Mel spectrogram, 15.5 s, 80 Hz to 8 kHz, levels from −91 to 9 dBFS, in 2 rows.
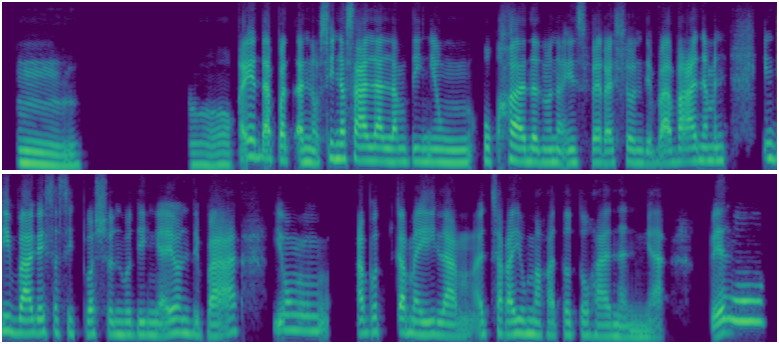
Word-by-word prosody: Hmm. 150 -5 0 1.1
Oo 150 0 -6
kaya 250 -1 +4
dapat 205 -2 +4
ano 175 -1 +2
sinasala 195 -4 +5
lang 180 0 0
din 185 -1 -2
yung 175 -1 -1 0.3
kukuhanan 185 -1 +3
mo 175 0 -2
ng 170 0 -1
inspirasyon 175 0 -1
di 165 - -4
ba? 170 - +2
Baka 190 +1 +4
naman 195 0 -1 0.4
hindi 220 -1 -1
bagay 195 0 +4
sa 195 -1 -6
sitwasyon 180 -1 -5
mo 175 - -3
din 170 0 -3
ngayon 190 +3 0
di 180 - -7
ba? 200 - +2 0.4
Yung 225 -1 -3 0.3
abot 195 +3 0 0.2
kamay 180 -3 +1
lang 165 -2 -1
at 165 +2 -5
tsaka 180 -1 +1
yung 185 0 0
makatotohanan 160 - -4
nga. 70 -1 -4 0.5
Pero 355 -2 +2
180 Hz, 140 wpm, -24 LUFS, 170-195 Hz, 1.1 s, sinasala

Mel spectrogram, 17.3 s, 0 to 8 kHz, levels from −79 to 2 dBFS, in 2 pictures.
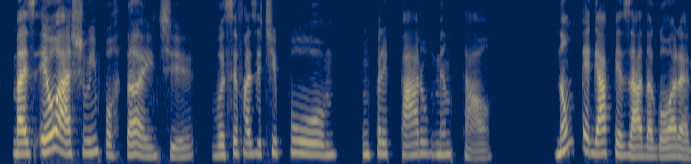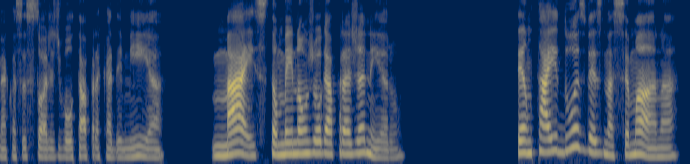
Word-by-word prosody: Mas 210 0 +7
eu 260 +6 +7
acho 210 +2 +6
importante 175 -6 -5 0.2
você 180 +5 -5
fazer, 205 -1 -3
tipo, 210 -2 -5 0.5
um 195 - -6
preparo 200 0 -4
mental. 190 -7 -11 0.8
Não 430 - -1
pegar 220 -6 +2
pesado 175 -5 -1
agora, 160 0 -2
né, 145 0 -9
com - - -18
essa 155 +1 -9
história 150 -1 -7
de 155 +1 -16
voltar 150 +2 -5
para 160 0 -11
academia, 150 0 -10 0.6
mas 175 +1 +6
também 205 0 0
não 210 +1 0
jogar 215 -2 0
para 205 0 -2
janeiro. 165 -9 -6 1.4
Tentar 225 +2 +4
ir 260 - -4
2 285 +5 -4
vezes 220 -3 -4
na 185 -3 -3
semana 170 -3 -1
195 Hz, 120 wpm, -24 LUFS, 165-215 Hz, 1.4 s, Mas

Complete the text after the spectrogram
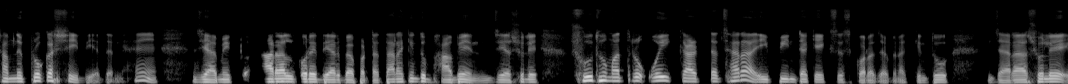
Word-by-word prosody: সামনে 140 -1 +2
প্রকাশ্যেই 160 - +2
দিয়ে - - -9
দেন। - - -12 0.2
হ্যাঁ, 180 - -3 0.4
যে, 115 - -4
আমি 115 +2 0
একটু - - -12 0.2
আড়াল 130 +1 +7
করে 125 -1 +6
দেয়ার 110 -1 +3
ব্যাপারটা। 100 -1 -1
তারা 120 +2 +1
কিন্তু 140 +1 +2
ভাবেন 105 -1 +1 0.2
যে, 110 - -3
আসলে 115 -1 -1 0.4
শুধুমাত্র 175 -3 +4 0.2
ওই 180 0 +7 0.2
কার্ডটা 140 0 0
ছাড়া 175 +6 +2
এই 115 - +1
পিনটাকে 120 -3 -1
access 105 -1 -11
করা - - -2
যাবে - - -8
না। - - -7
কিন্তু 100 +1 -5 0.6
যারা 95 +3 -1
আসলে 130 +3 +2
125 Hz, 170 wpm, -23 LUFS, 110-145 Hz, 0.6 s, আড়াল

